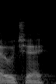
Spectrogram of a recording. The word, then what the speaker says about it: Uche: The Patriots defense, watching them last night, their front seven with Matthew Judon and that Josh, I don't even know how to pronounce his last, Uche? – Yeah, Uche.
